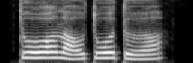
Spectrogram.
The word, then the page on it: 多劳多得: duō láo duō dé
